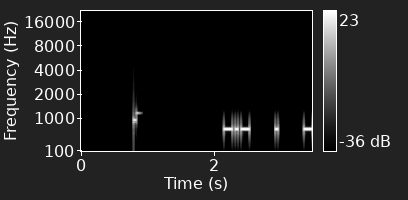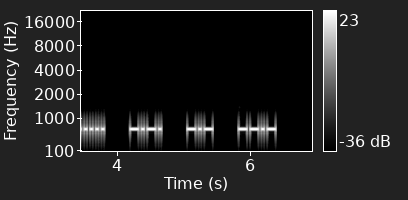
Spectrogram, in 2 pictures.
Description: Morse code, heard as a keyed tone, about 28 wpm, spaced as for 16 wpm, 700 Hz. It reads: KE6CKQ
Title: USA Call Signs - 6 Characters - 3x Character Spacing - 28wpm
